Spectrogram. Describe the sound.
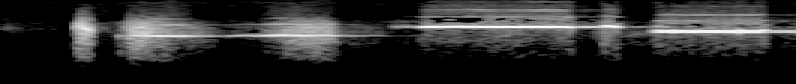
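A person whistles a short melody of sustained tones, stepping from a lower held note up to higher ones, clear with brief breaths between phrases, imitating the opening theme of the radio news program Titulares da Notícia.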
